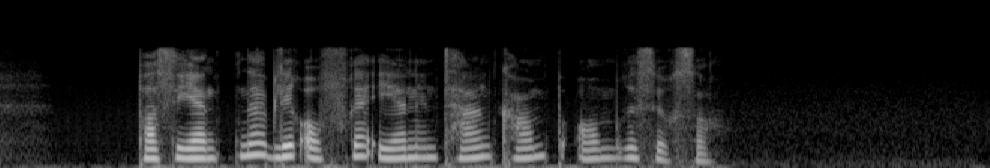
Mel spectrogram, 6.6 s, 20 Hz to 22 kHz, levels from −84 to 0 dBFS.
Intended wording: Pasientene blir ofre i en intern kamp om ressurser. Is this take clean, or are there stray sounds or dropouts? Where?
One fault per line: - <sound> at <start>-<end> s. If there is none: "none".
none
